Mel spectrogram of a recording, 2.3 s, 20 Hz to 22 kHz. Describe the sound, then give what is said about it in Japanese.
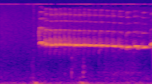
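A bird call: one long, high, thin whistled note held for nearly two seconds, steady with a slight drop in pitch, fairly faint, with a couple of soft low thumps beneath. “これが1番の鳥の鳴き声です。”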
